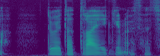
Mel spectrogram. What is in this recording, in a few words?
"draig", Welsh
